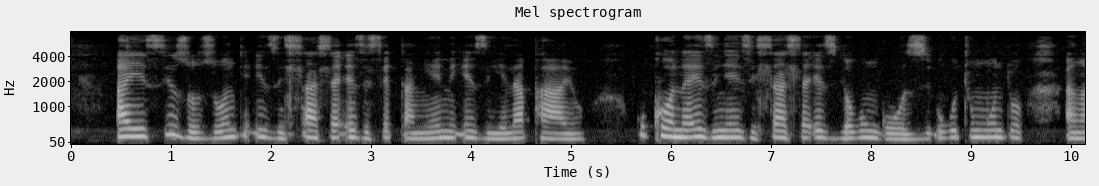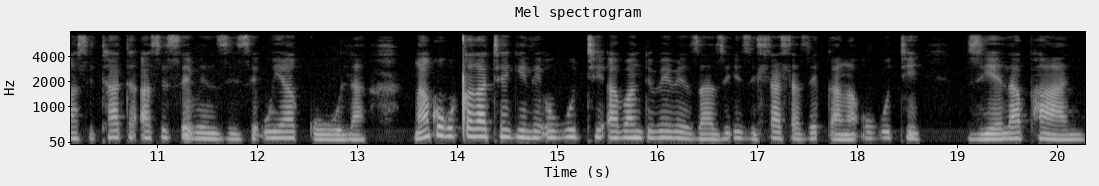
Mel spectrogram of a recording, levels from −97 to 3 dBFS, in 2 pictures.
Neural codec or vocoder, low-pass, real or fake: none; 7.2 kHz; real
